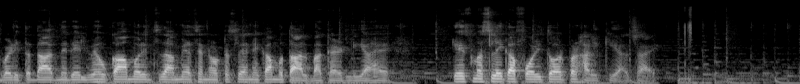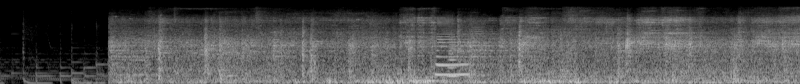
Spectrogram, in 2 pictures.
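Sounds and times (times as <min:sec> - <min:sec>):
train rumbling: 0:09.1 - 0:16.0
wheels clicking over rail joints: 0:09.1 - 0:16.0
train horn blast: 0:12.0 - 0:13.5.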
